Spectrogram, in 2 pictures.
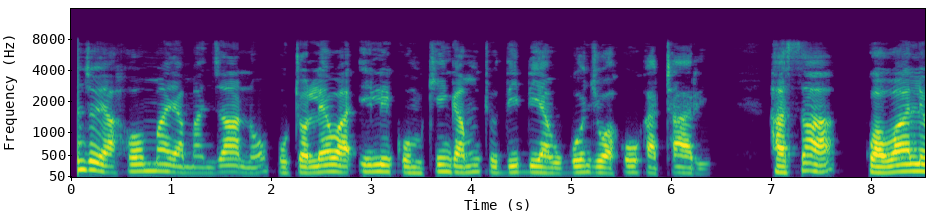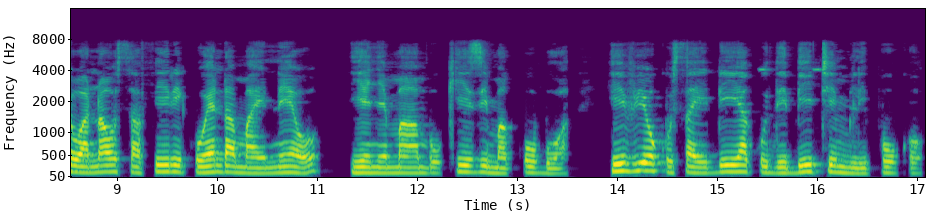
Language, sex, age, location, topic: Swahili, male, 18-24, Kisumu, health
